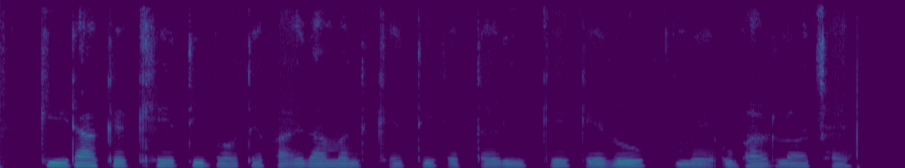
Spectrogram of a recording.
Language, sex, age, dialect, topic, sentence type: Maithili, male, 18-24, Angika, agriculture, statement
